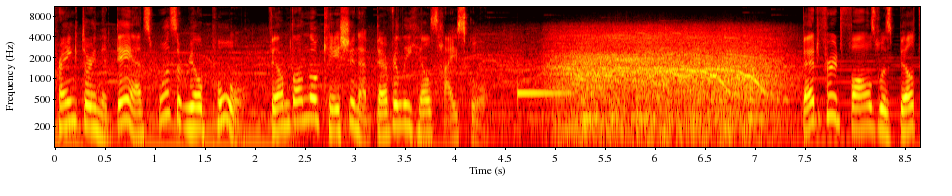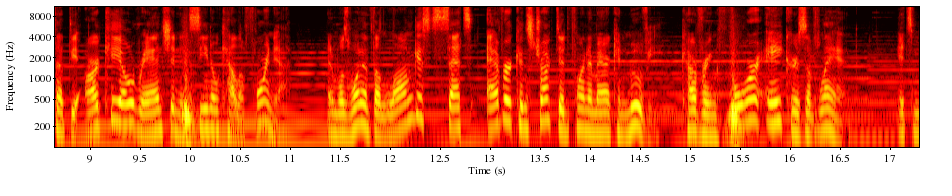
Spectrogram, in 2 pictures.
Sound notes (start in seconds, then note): 4.9 screaming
